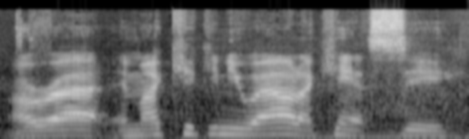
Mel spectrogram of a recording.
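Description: A man with a somewhat high voice talks casually while playing a roleplay game. His phrasing is folksy and a little profane. A light bed of game and vehicle noise sits behind him. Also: fairly even intonation, normal speed, a bit bright. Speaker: player in a roleplay game session. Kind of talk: casual in-character gaming chat. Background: game ambience and car engine.

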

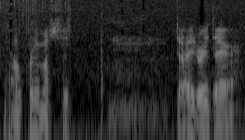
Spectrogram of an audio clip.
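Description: A man's voice: low voice, flat delivery, normal speed, mellow, husky. A man casually narrating as he inspects his beehives outdoors, hesitant and unsure, thinking aloud. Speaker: beekeeper.

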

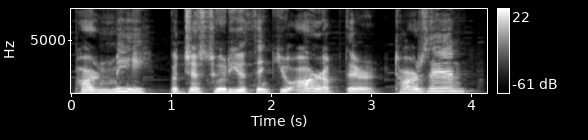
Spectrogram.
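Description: An older man voicing a brisk, wry, coaxing mother in a storybook. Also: high-pitched, big pitch swings, a bit bright, faint music behind, voice pushed up, full character voice.

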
